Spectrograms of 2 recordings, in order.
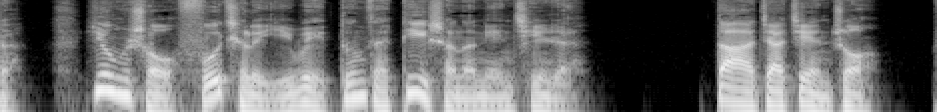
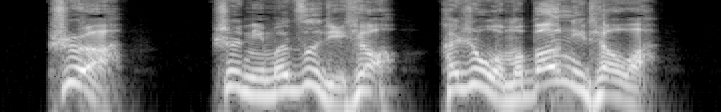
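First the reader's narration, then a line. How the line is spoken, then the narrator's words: Crowd shouting. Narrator (Chinese): 一群人大声的喊着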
